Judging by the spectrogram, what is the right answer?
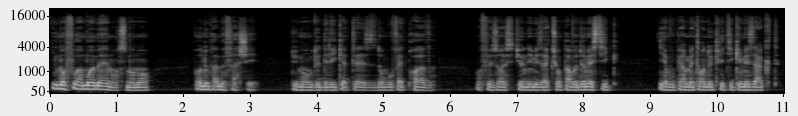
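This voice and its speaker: Brief: narrator voicing a restrained young engineer, firm and stern, warm low voice. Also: male voice, level tone, normal speed, lightly acted. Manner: firm, controlled anger. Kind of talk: audiobook character reading.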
